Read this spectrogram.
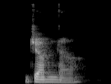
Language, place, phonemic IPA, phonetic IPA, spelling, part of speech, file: Hindi, Delhi, /d͡ʒəm.nɑː/, [d͡ʒɐ̃m.näː], जमना, verb, LL-Q1568 (hin)-जमना.wav
- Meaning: 1. to solidify, freeze 2. to become firm, stuck 3. to dry (of a liquid, e.g. glue) 4. to clot (of blood) 5. to become established, well-known (as of a business or family)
